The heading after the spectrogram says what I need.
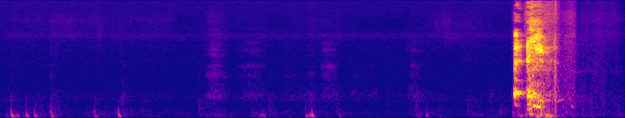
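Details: Woman coming down with a cold: a run of small hitching breaths and catches, then one loud sneeze near the end.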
